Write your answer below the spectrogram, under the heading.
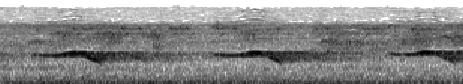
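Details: Asian koel calling in the morning: three clear, fairly distant whistled notes, each ending in a quick downward slur, spaced about a second apart over steady background hiss and faint insect noise.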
